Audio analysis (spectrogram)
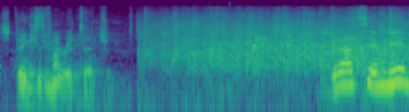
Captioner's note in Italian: Applausi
